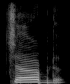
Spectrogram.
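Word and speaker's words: chirped: Word use करते हैं, चर्प्ड, चर्प्ड, यहाँ पर आर साइलेंट है। ओके, इसको पढ़ेंगे हम चर्प्ड, चर्प्ड।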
